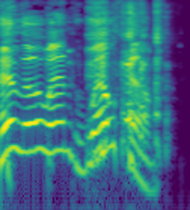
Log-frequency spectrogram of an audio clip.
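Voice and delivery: very high, loud, put-on podcast broadcaster voice. Imitating two podcast hosts heard in an asylum hall: put-on voice of asylum patients greeting. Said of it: "I like that you chose a level for that voice".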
